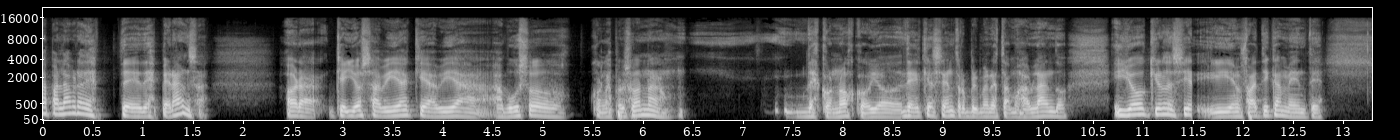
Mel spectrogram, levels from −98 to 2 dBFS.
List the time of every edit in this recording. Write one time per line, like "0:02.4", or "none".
0:08.6
0:11.5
